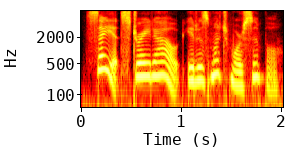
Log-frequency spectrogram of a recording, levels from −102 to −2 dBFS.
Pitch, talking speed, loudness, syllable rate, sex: 245 Hz, 265 wpm, -17 LUFS, 5.3 syllables/s, female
